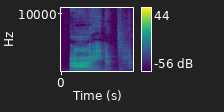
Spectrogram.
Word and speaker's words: ع: Okay, this is probably the toughest one, but have you ever heard someone say, aight, as in, how you doing? I'm aight. This is basically an exaggerated version of that aight, aight, ain.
